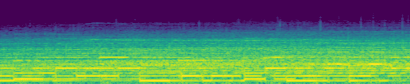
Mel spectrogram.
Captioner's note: cheers and applause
